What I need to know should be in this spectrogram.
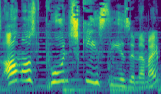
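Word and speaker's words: pączki: almost like oh my God how do you pronounce it punchki it's almost punchki season am I pronouncing that really badly how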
